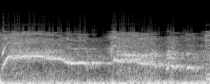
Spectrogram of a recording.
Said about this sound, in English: When a woman got up to go to the bathroom, he'd run up and hide behind the bathroom door. In a minute, we'd hear this god-awful scream.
